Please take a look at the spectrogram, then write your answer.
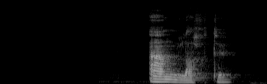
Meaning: inflection of aanlachen: 1. singular dependent-clause past indicative 2. singular dependent-clause past subjunctive
- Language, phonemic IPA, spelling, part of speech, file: Dutch, /ˈanlɑxtə/, aanlachte, verb, Nl-aanlachte.ogg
